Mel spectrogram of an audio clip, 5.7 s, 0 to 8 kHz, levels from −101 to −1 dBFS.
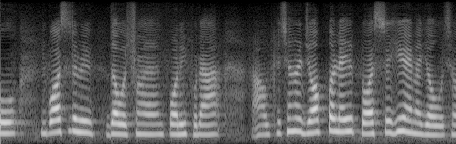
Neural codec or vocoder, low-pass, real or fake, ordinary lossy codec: codec, 16 kHz, 0.5 kbps, FunCodec, trained on Chinese and English, 25 frames a second; none; fake; none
